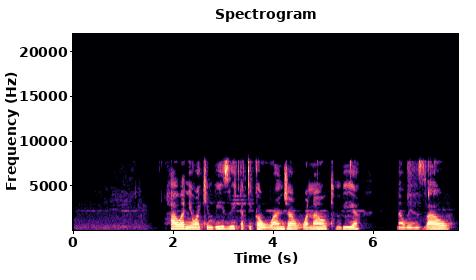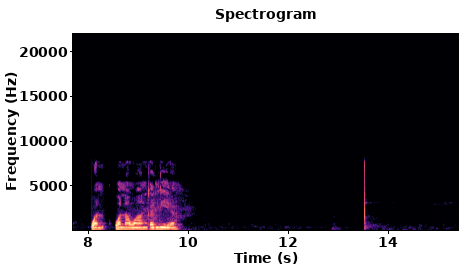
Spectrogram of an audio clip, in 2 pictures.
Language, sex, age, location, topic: Swahili, female, 18-24, Kisumu, education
